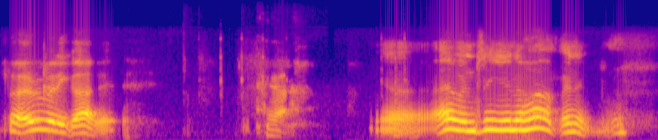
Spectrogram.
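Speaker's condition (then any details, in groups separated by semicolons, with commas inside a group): Cerebral palsy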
